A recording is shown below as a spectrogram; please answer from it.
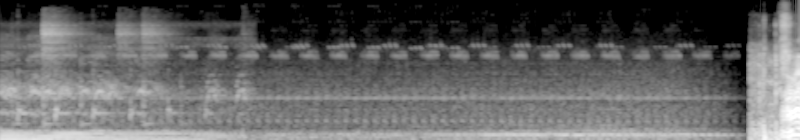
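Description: Intro music with a regular ticking beat fading out over the first two seconds or so, followed by a faint run of short high chirps repeating about three to four times a second. A man's voice starts just before the end.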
